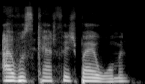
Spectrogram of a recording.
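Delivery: very deep, loud, grave, dead serious voice. Sharing that she was catfished by a woman, very serious. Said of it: "She said it so serious".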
